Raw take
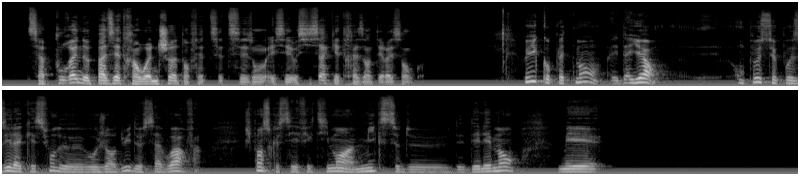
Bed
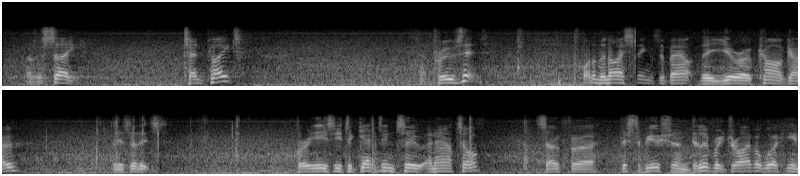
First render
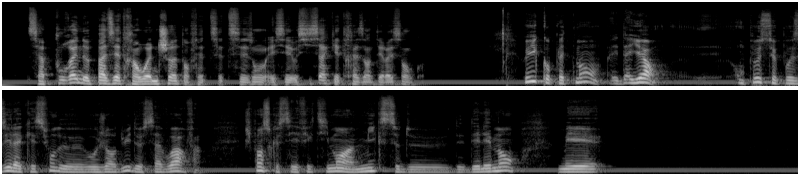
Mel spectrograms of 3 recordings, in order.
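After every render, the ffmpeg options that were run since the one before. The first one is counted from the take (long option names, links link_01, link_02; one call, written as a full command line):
ffmpeg -i in.wav -af "bandreject=frequency=50:width_type=h:width=4,bandreject=frequency=100:width_type=h:width=4" out.wav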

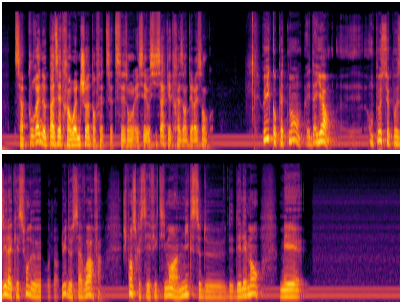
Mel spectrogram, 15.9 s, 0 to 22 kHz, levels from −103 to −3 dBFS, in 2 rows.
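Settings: ffmpeg -i in.wav -filter_complex "[0:a]asettb=1/sr,asplit=3[link_01][link_02][link_03];[link_01]atrim=end=8.734[link_04];[link_02]atrim=start=8.73:end=9.17,asetpts=PTS-STARTPTS,afade=type=in:duration=0.004:curve=qsin,afade=type=out:start_time=0.436:duration=0.004:curve=qsin,agate=range=-30dB:threshold=-24dB:ratio=16:release=100:detection=peak[link_05];[link_03]atrim=start=9.166[link_06];[link_04][link_05]acrossfade=duration=0.004:curve1=hsin:curve2=qsin[link_07];[link_07][link_06]acrossfade=duration=0.004:curve1=qsin:curve2=hsin" out.wav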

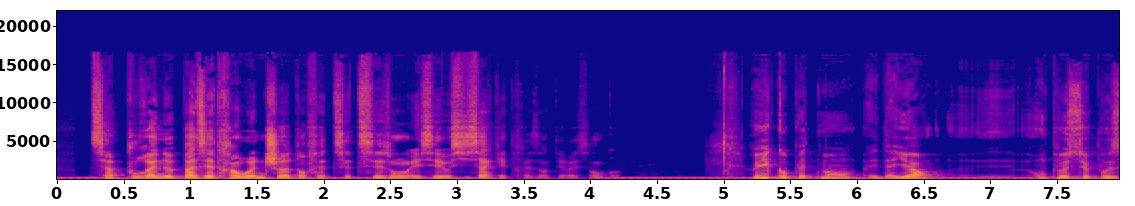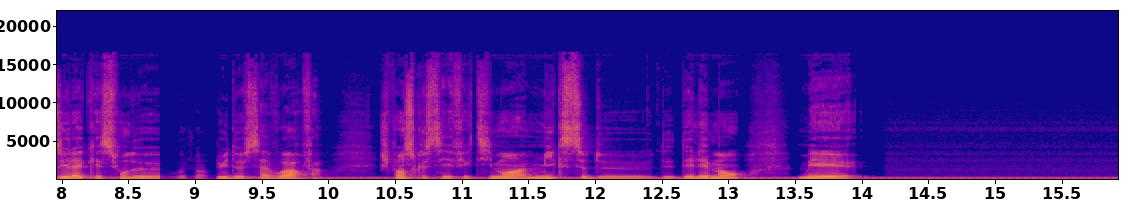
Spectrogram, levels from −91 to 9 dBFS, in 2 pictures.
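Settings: ffmpeg -i in.wav -filter_complex "[0:a]asettb=1/sr,asplit=3[link_01][link_02][link_03];[link_01]atrim=end=5.494[link_04];[link_02]atrim=start=5.49:end=7.22,asetpts=PTS-STARTPTS,afade=type=in:duration=0.004:curve=qsin,afade=type=out:start_time=1.726:duration=0.004:curve=qsin,equalizer=frequency=2400:width=0.35:gain=-6[link_05];[link_03]atrim=start=7.216[link_06];[link_04][link_05]acrossfade=duration=0.004:curve1=hsin:curve2=qsin[link_07];[link_07][link_06]acrossfade=duration=0.004:curve1=qsin:curve2=hsin,asplit=3[link_08][link_09][link_10];[link_08]atrim=end=3.38,asetpts=PTS-STARTPTS,afade=type=out:start_time=3.21:duration=0.17:silence=0.105925[link_11];[link_09]atrim=start=3.38:end=4.02,asetpts=PTS-STARTPTS,volume=-19.5dB[link_12];[link_10]atrim=start=4.02,asetpts=PTS-STARTPTS,afade=type=in:duration=0.17:silence=0.105925[link_13];[link_11][link_12][link_13]concat=n=3:v=0:a=1" out.wav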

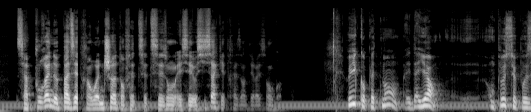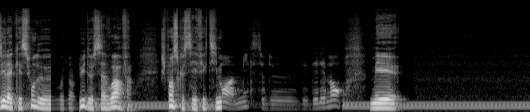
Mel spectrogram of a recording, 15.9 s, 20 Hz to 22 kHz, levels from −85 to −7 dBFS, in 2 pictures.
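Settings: ffmpeg -i in.wav -filter_complex "[0:a]asettb=1/sr,asplit=3[link_01][link_02][link_03];[link_01]atrim=end=9.444[link_04];[link_02]atrim=start=9.44:end=9.92,asetpts=PTS-STARTPTS,afade=type=in:duration=0.004:curve=qsin,afade=type=out:start_time=0.476:duration=0.004:curve=qsin,asplit=2[link_05][link_06];[link_06]adelay=35,volume=-10dB[link_07];[link_05][link_07]amix=inputs=2:normalize=0,atrim=end_sample=21168[link_08];[link_03]atrim=start=9.916[link_09];[link_04][link_08]acrossfade=duration=0.004:curve1=hsin:curve2=qsin[link_10];[link_10][link_09]acrossfade=duration=0.004:curve1=qsin:curve2=hsin,asplit=3[link_11][link_12][link_13];[link_11]afade=type=out:start_time=11.28:duration=0.02[link_14];[link_12]asplit=3[link_15][link_16][link_17];[link_15]bandpass=frequency=730:width_type=q:width=8,volume=0dB[link_18];[link_16]bandpass=frequency=1090:width_type=q:width=8,volume=-6dB[link_19];[link_17]bandpass=frequency=2440:width_type=q:width=8,volume=-9dB[link_20];[link_18][link_19][link_20]amix=inputs=3:normalize=0,afade=type=in:start_time=11.28:duration=0.02,afade=type=out:start_time=13.1:duration=0.02[link_21];[link_13]afade=type=in:start_time=13.1:duration=0.02[link_22];[link_14][link_21][link_22]amix=inputs=3:normalize=0,asplit=2[link_23][link_24];[link_23]atrim=end=1.17,asetpts=PTS-STARTPTS,afade=type=out:start_time=1.166:duration=0.004:curve=hsin[link_25];[link_24]atrim=start=1.17,asetpts=PTS-STARTPTS,afade=type=in:duration=0.46[link_26];[link_25][link_26]concat=n=2:v=0:a=1" out.wav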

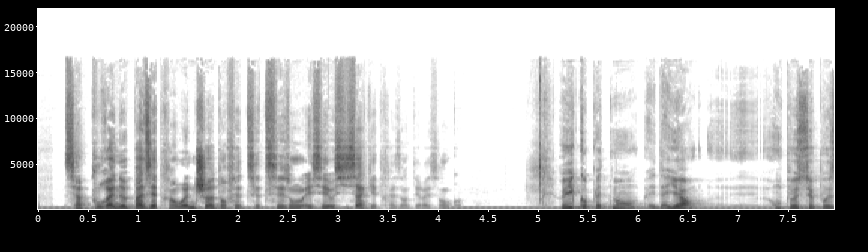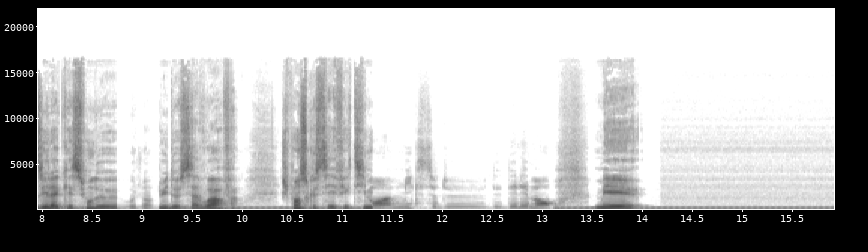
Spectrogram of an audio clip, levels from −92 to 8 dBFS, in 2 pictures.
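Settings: ffmpeg -i in.wav -af "tiltshelf=frequency=1100:gain=-3.5,bandreject=frequency=50:width_type=h:width=6,bandreject=frequency=100:width_type=h:width=6" out.wav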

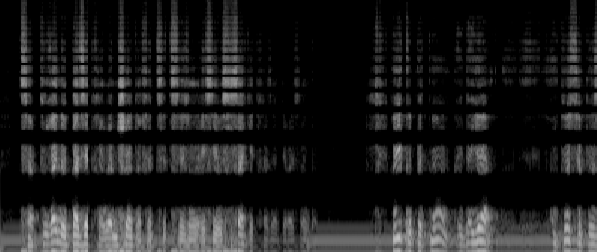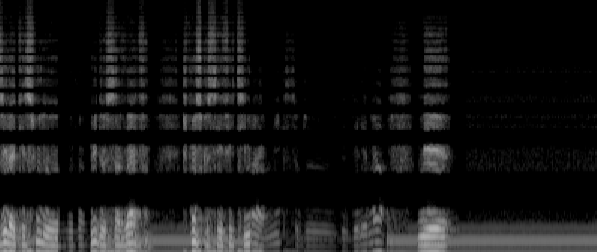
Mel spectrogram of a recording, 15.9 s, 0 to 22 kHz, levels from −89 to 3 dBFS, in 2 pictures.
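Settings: ffmpeg -i in.wav -af "aeval=exprs='if(lt(val(0),0),0.447*val(0),val(0))':channel_layout=same,afftfilt=real='re*eq(mod(floor(b*sr/1024/670),2),0)':imag='im*eq(mod(floor(b*sr/1024/670),2),0)':win_size=1024:overlap=0.75" out.wav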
